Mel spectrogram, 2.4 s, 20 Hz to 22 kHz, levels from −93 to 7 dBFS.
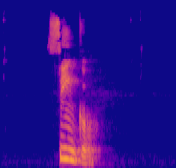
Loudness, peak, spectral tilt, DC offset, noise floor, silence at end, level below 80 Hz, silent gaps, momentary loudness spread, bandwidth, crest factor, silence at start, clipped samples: -22 LUFS; -6 dBFS; -3 dB/octave; under 0.1%; -85 dBFS; 1.05 s; -72 dBFS; none; 21 LU; 16 kHz; 20 dB; 0.65 s; under 0.1%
